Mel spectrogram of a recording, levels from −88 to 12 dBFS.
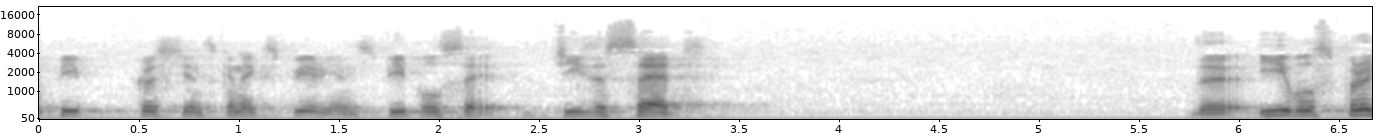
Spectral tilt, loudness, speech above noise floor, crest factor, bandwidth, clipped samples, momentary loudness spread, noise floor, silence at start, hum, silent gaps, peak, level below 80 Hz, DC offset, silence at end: -5 dB/octave; -34 LUFS; 28 dB; 20 dB; 13.5 kHz; under 0.1%; 10 LU; -61 dBFS; 0 s; none; none; -14 dBFS; -60 dBFS; under 0.1%; 0 s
